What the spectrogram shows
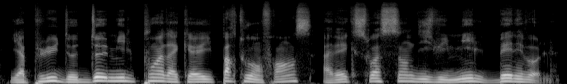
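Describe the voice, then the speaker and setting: A man's voice: medium pitch, warm tone, no echo, clean studio sound. A man presenting an explanatory lesson for language learners in a didactic way, explaining words simply. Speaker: French teacher presenting a listening lesson.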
